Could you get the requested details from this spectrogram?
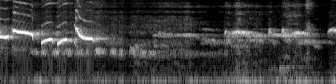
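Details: Chinese hwamei song used as a lure for rival birds: a few loud, looping whistles at the start, fading into quieter sustained warbling and soft notes, with low hum throughout.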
